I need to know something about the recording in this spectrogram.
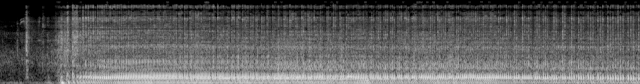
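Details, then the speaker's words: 1954 Evinrude 7.5 HP Fleet Twin outboard just after carburetor rebuild with new gaskets, float and needle: catches after the pull and settles into a smooth, steady two-stroke idle with no misses: normal idle. "Sounds good. Not making any gas. Actually, idle good here."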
